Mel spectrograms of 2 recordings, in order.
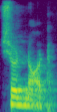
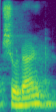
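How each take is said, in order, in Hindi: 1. यह दो अलग-अलग पूरे शब्दों की तरह बोला जाता है। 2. यह एक संक्षिप्त (कॉन्ट्रैक्टेड) शब्द की तरह बोला जाता है। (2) "शुड नॉट का जो कॉन्ट्रैक्शन होता है वो शुडंट होता है"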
